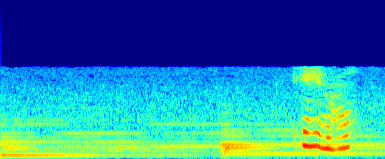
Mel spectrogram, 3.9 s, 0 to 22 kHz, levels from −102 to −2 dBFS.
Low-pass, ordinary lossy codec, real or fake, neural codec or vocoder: 7.2 kHz; AAC, 16 kbps; real; none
